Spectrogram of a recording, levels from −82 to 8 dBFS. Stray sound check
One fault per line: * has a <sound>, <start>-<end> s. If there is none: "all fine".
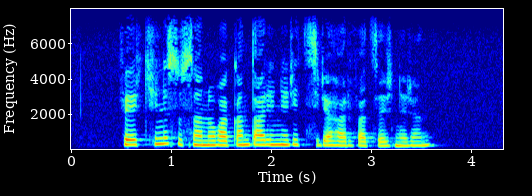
all fine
